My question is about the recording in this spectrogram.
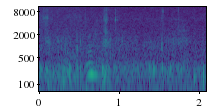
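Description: Faint footsteps on a stony mountain trail, with a few soft clicks of boots on loose stones.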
